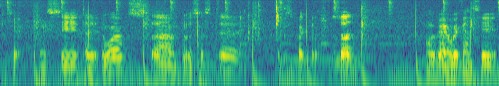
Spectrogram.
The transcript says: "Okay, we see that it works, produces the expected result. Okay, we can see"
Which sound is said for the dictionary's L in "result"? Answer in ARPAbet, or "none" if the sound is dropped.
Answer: none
